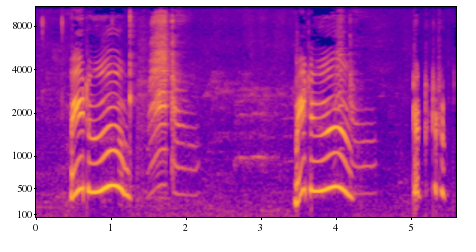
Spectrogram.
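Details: Rose-ringed parakeet talking: two groups of loud, nasal, meow-like calls with rising and falling pitch, each about half a second long and rich in overtones, separated by quieter murmurs, with fainter short notes at the end.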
